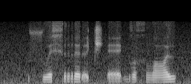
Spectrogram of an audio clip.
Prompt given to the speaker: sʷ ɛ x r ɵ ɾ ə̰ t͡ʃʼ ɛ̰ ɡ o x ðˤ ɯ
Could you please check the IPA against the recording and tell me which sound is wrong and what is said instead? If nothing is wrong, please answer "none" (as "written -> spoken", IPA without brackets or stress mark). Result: ɵ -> ə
